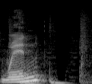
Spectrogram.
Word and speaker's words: Nguyen: Is pronounced win?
